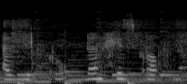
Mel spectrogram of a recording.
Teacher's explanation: jika di antara ro dan huruf yang berharokat kasroh atau sebuah huruf yang disukunkan, maka ro-nya dibaca tafkhim menurut qiraat Asyim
